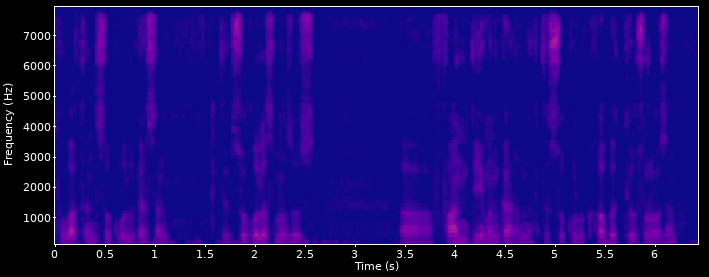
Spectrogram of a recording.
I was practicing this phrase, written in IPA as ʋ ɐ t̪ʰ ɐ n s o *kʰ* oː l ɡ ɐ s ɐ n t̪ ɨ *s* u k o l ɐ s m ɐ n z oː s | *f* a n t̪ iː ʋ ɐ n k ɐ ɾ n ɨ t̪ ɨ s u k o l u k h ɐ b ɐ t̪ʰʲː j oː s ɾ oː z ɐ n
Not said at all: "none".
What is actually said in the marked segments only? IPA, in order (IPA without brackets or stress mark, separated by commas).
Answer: k, s, f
